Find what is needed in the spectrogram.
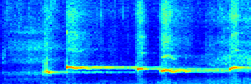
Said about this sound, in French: Mais c'était pour le plaisir d'entendre siffler. Jusqu'au bout. Malheureux. Il adore s'entendre siffler.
